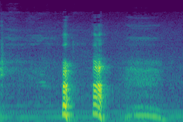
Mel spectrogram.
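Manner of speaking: loud burst of laughter. Real, not acted. Laughing at the sequel.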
